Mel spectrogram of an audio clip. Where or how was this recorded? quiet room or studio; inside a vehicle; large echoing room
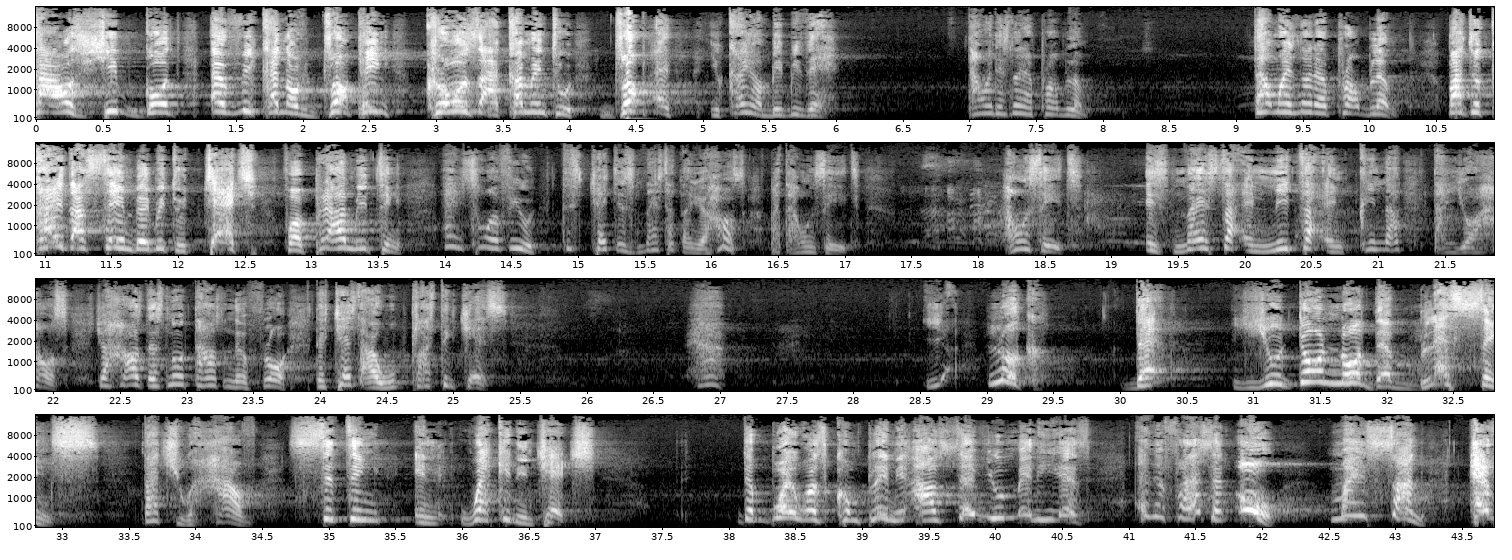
large echoing room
